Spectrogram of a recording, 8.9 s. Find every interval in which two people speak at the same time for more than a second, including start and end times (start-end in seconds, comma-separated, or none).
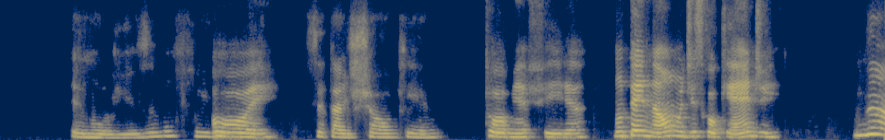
none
